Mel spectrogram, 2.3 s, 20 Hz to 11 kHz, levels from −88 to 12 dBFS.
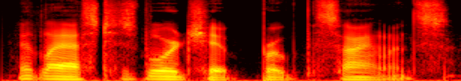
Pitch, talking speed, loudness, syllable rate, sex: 105 Hz, 180 wpm, -19 LUFS, 5.5 syllables/s, male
